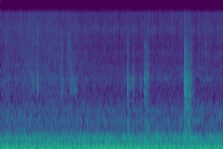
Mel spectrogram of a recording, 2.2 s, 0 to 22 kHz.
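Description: Mercedes-AMG GT R's twin-turbo V8 idling in park, heard from inside the cabin as a steady low rumble, with a click near the end.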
